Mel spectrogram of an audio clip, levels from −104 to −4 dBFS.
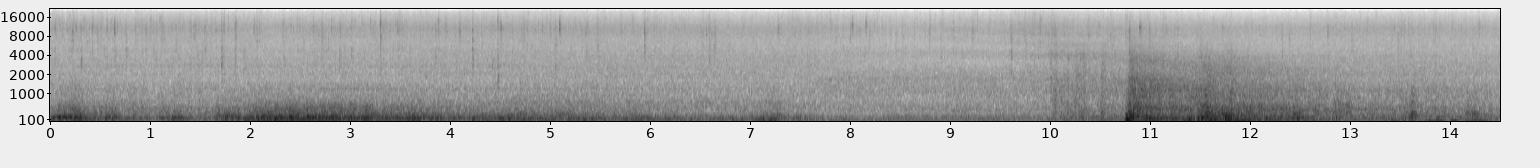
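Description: No technical faults can be heard anywhere in the recording, and the signal holds steady throughout.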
